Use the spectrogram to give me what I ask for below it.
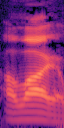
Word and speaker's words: Elia: on the pre-podcast how would you like to pronounce your name uh elia works elia elia and i said elia elia that's completely off yeah yeah but the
